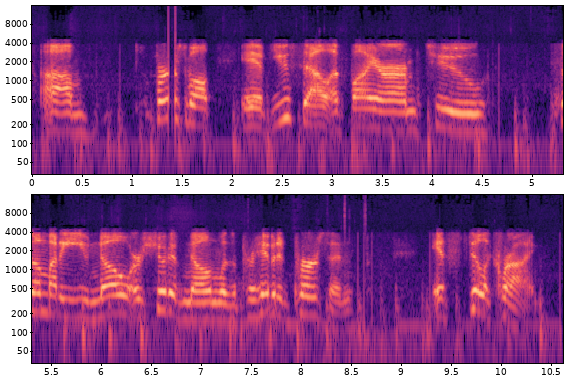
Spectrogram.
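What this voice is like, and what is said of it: Slightly scratchy voice. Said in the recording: “my allergies got me while I was over in Europe, so that's why my voice is a little scratchy”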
